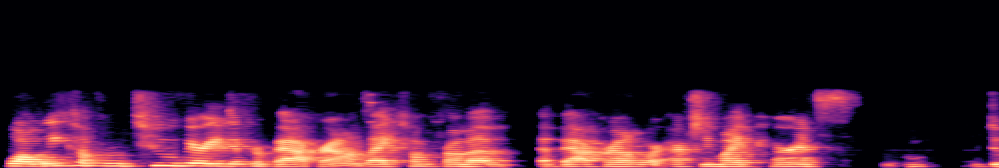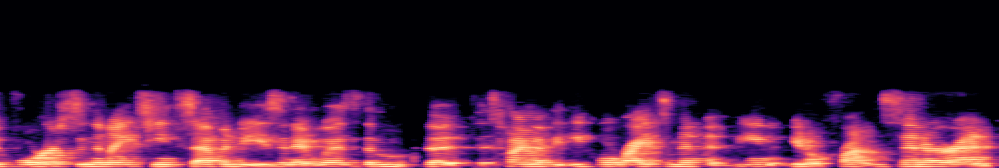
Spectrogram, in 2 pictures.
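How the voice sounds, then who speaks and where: A woman's voice: mid-range voice, steady tone, a little fast, reverberant, highs cut off. An American woman speaking thoughtfully, with some hesitation, in a casual panel chat over a video call. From United States. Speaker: guest executive.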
